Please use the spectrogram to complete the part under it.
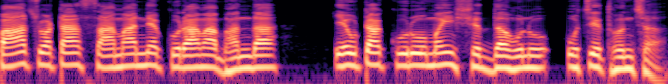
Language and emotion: Nepali, neutral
